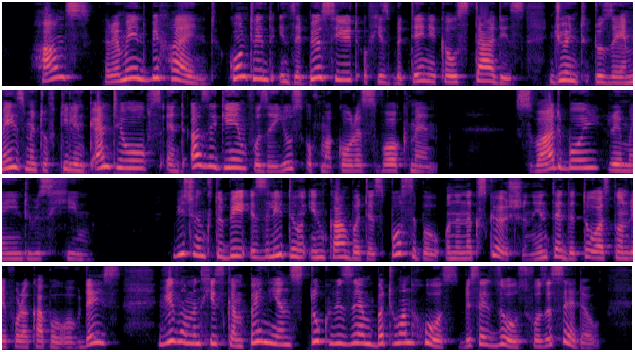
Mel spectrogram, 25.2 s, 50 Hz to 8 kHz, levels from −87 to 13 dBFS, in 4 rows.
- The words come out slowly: No, average, 155 wpm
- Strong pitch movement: Yes, wide, 8.1 semitones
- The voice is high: Yes, high, 245 Hz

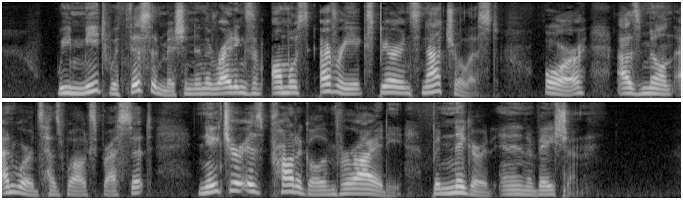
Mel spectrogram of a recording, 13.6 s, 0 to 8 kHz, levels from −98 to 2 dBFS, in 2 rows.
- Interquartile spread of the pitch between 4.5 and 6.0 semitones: Yes, average, 5.1 semitones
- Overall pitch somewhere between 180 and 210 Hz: No, medium, 160 Hz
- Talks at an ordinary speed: No, slow, 130 wpm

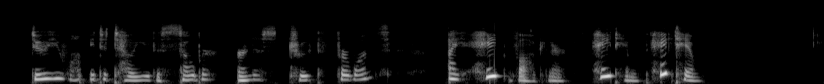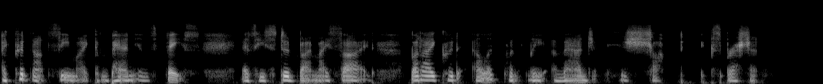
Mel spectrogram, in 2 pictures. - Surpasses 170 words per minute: No, average, 155 wpm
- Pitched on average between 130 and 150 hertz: No, high, 195 Hz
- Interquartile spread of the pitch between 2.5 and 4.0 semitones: No, average, 4.4 semitones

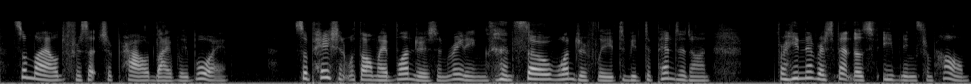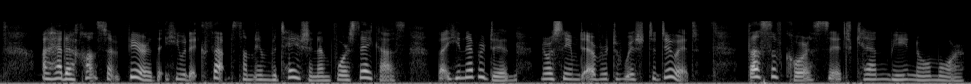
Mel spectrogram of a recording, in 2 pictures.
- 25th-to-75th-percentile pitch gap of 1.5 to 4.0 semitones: No, average, 5.1 semitones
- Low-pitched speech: No, high, 215 Hz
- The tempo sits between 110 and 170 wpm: No, average, 200 wpm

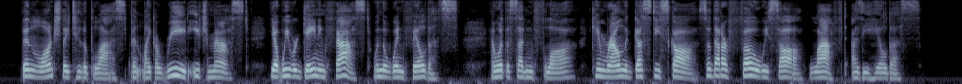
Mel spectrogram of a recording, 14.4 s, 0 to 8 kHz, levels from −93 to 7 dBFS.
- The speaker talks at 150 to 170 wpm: No, average, 180 wpm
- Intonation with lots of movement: No, average, 3.8 semitones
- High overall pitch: No, medium, 170 Hz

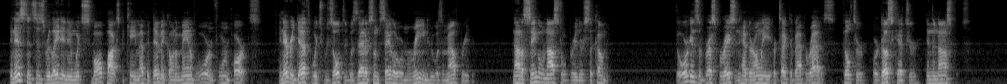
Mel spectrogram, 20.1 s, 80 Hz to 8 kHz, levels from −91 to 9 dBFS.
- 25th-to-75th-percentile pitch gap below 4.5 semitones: Yes, average, 2.8 semitones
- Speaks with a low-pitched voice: Yes, low, 125 Hz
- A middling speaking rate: Yes, average, 170 wpm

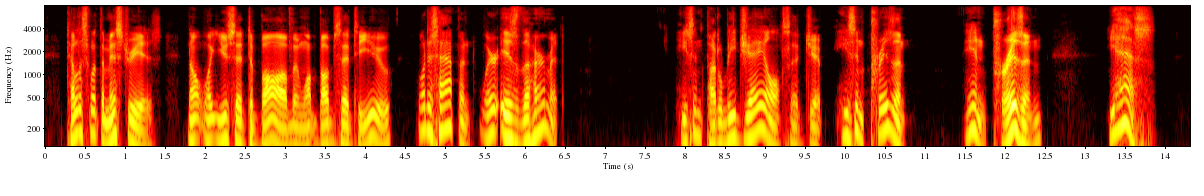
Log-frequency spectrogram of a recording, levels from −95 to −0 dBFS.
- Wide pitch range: Yes, wide, 6.4 semitones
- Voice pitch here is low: Yes, low, 130 Hz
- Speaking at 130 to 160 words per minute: Yes, average, 150 wpm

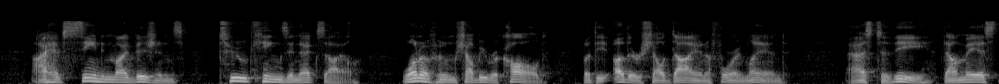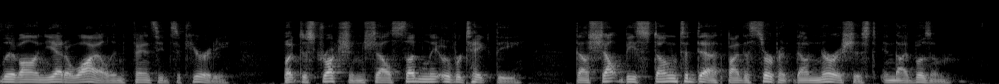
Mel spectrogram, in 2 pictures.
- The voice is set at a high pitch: No, low, 105 Hz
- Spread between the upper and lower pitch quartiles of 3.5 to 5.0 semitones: Yes, average, 4.7 semitones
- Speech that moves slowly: No, average, 170 wpm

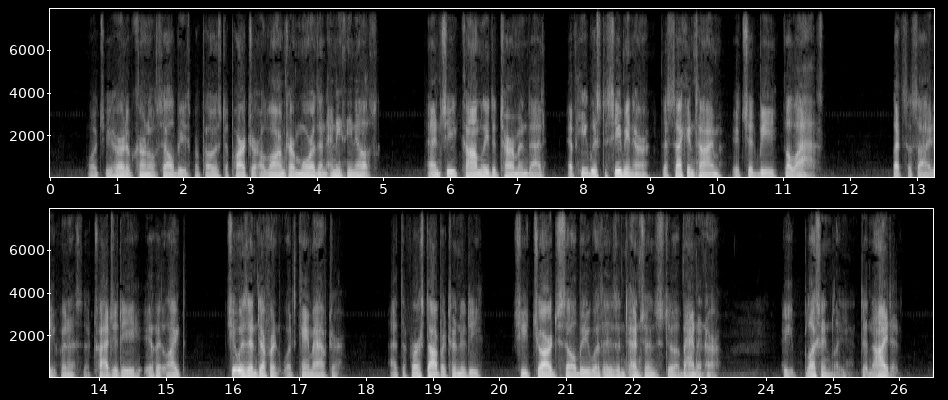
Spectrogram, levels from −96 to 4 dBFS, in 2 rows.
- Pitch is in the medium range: No, low, 105 Hz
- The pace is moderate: Yes, average, 145 wpm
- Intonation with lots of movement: No, average, 4.8 semitones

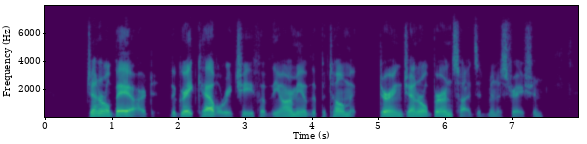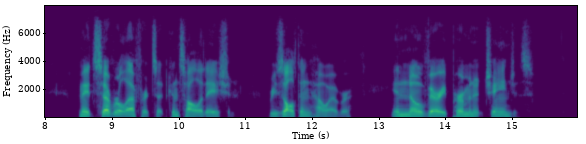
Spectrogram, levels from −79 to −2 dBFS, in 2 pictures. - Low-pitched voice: Yes, low, 100 Hz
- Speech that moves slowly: Yes, slow, 105 wpm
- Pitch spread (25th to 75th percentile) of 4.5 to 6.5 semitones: No, average, 2.7 semitones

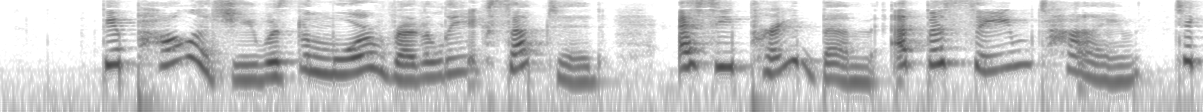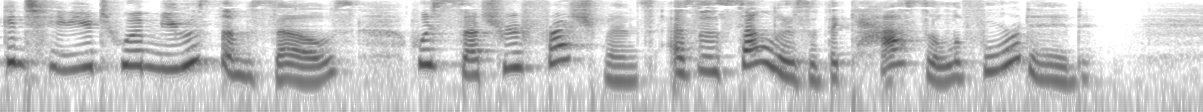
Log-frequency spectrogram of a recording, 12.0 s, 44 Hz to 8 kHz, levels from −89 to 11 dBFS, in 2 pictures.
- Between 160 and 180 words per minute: No, average, 150 wpm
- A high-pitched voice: Yes, very high, 290 Hz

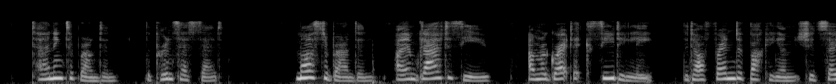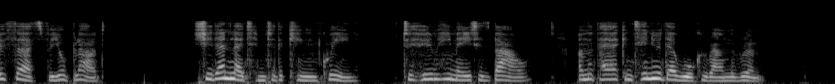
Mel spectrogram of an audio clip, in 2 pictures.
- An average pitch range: No, wide, 5.7 semitones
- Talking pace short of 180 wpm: No, average, 185 wpm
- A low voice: No, high, 215 Hz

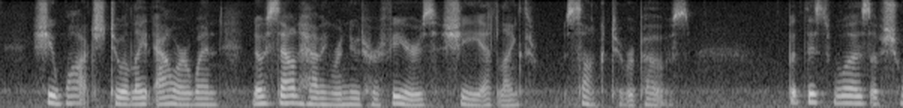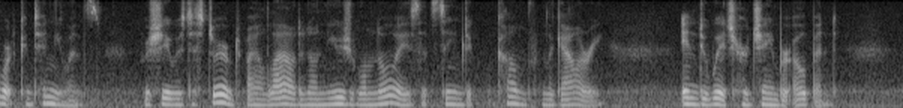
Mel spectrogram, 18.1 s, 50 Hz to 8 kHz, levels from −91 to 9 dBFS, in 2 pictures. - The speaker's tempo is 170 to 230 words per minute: No, average, 155 wpm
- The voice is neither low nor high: Yes, medium, 165 Hz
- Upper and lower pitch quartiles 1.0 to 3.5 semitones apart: Yes, average, 2.7 semitones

